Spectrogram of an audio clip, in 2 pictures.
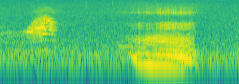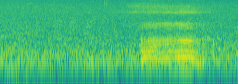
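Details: Elvis, a Russian Blue cat, snoring yet again while asleep: two drawn-out, low, rasping breaths with a buzzy harmonic texture, each lasting under a second, preceded by a short higher squeaky sound, in a quiet indoor room.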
